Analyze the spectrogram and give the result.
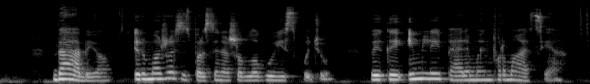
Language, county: Lithuanian, Kaunas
